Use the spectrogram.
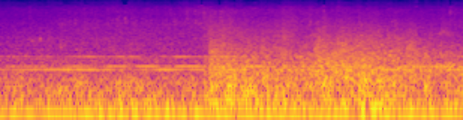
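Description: Heavy, steady downpour in a thunderstorm in the video game Life is Strange, with a thick wash of rain that suddenly swells into a loud, rolling thunder rumble partway through, with no speech.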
